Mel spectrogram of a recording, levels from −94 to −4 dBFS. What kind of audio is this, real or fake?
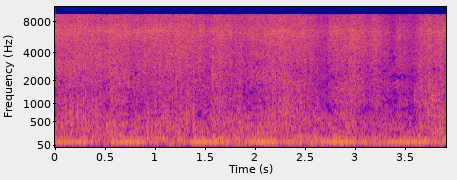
real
